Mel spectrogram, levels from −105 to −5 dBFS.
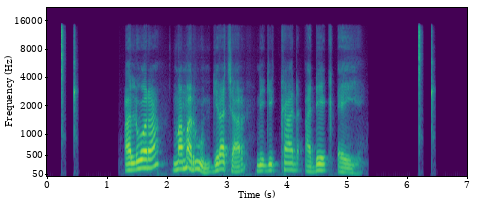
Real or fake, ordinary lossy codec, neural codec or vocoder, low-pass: fake; none; autoencoder, 48 kHz, 32 numbers a frame, DAC-VAE, trained on Japanese speech; 14.4 kHz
